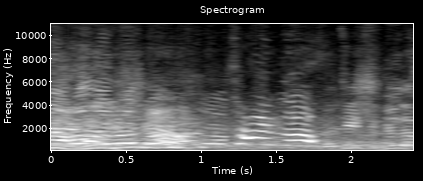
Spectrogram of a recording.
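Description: Overlapping voices talking and calling out, several people at once.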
